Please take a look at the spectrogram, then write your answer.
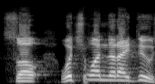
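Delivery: ordinary delivery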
